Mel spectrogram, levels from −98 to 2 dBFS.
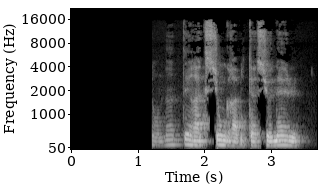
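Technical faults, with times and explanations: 0.00 to 1.22 s, cut-off start: Digital silence, then sound begins abruptly mid-sound at 1.22 s. Capture started late, so there is no natural onset.
1.71 to 3.69 s, automatic gain falling: The level sinks gradually to the end. The gain control judged the input too loud, or its background noise too strong, and pulled it down, taking the room noise with it.
2.33 to 3.58 s, automatic gain rising: Sound and background swell together by about 5 dB over more than a second. The gain control judged the input too quiet and raised it.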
